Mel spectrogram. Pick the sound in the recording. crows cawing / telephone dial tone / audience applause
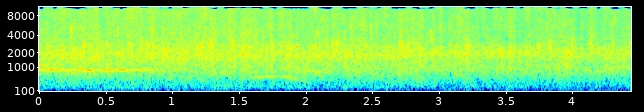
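audience applause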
